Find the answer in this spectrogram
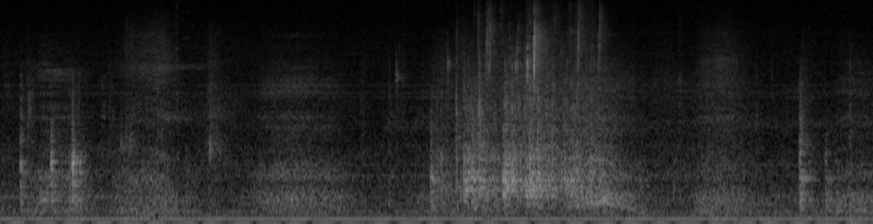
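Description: Water poured from a cup onto a car's painted body panel, splashing and running off for about two seconds starting a little past the middle. It is faint, over a low steady hum.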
